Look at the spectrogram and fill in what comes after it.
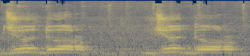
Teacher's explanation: پھر جب را ساکن ہوگی تو اسے پیچھے والا حرف ہم دیکھیں گے، پیچھے والے حرف پہ پیش ہونے کی وجہ سے یہ را پر پڑی جائے گی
